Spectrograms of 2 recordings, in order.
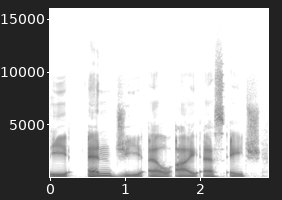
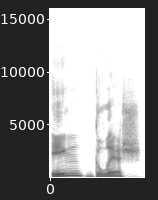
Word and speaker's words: English: was thinking about it's English that's one pronunciation and the other pronunciation has no G sound at all English English MH um yeah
